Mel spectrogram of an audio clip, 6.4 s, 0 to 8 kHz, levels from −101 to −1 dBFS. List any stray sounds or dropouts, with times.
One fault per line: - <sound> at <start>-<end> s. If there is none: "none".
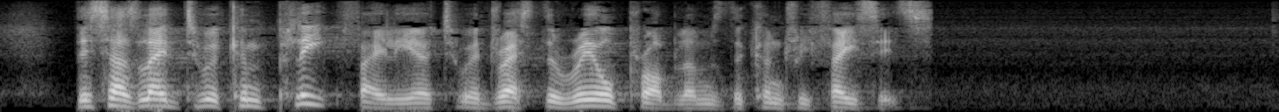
none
